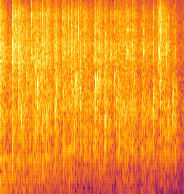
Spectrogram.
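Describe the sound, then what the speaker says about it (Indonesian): Audience applause for a wife being honored during a motivational talk to school students, a steady dense patter of many hands clapping throughout, fairly faint and distant, with no voices over it. "Tepuk tangan buat istri saya."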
